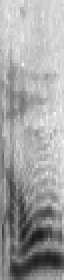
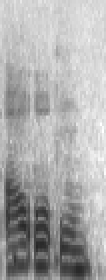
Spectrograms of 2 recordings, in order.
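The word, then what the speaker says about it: Om: Где-то говорят ОМ, где-то говорят АУМ, где-то говорят АОУМ. От чего это зависит? От того опыта, который у вас есть в прошлом. То есть пробуйте различные варианты на себе. Кто-то получит опыт определенный, произнося просто ОМ, кто-то АУМ, а кто-то АОУМ.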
